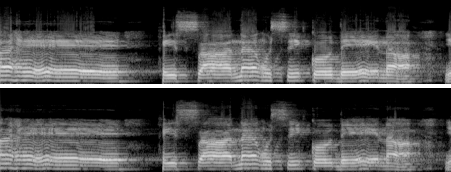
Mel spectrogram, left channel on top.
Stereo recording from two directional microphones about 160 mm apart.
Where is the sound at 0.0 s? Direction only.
40° left (ahead or behind).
